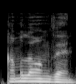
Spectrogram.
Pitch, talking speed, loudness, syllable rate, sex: 125 Hz, 235 wpm, -13 LUFS, 6.4 syllables/s, male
